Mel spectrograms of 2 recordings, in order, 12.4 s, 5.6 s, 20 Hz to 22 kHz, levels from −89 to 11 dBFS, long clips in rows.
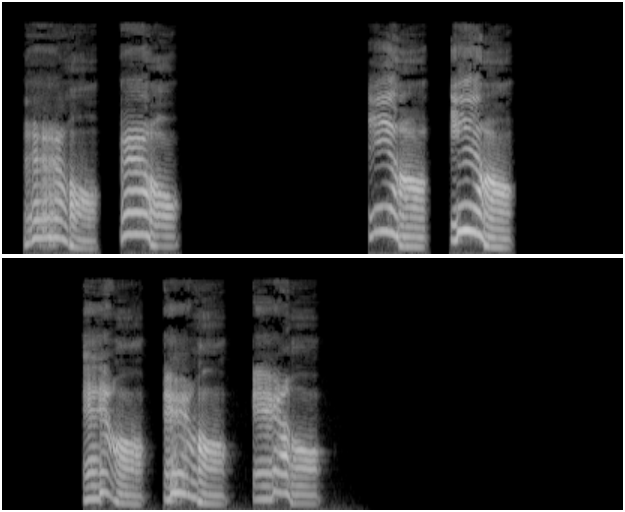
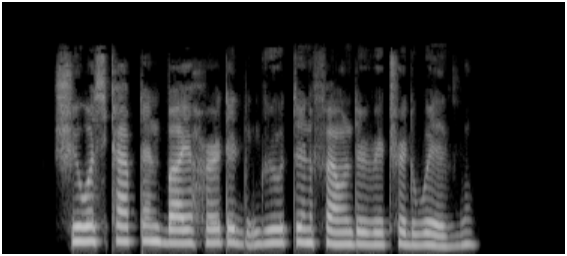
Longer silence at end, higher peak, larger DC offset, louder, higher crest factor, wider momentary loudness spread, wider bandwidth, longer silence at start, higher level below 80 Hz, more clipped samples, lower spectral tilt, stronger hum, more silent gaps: first, 3.05 s vs 0.9 s; first, 0 dBFS vs -4 dBFS; first, 0.2% vs under 0.1%; first, -17 LUFS vs -21 LUFS; about the same, 20 dB vs 18 dB; about the same, 11 LU vs 9 LU; first, 15.5 kHz vs 11 kHz; second, 0.2 s vs 0.55 s; first, -62 dBFS vs -68 dBFS; neither; second, -4 dB/octave vs -5.5 dB/octave; neither; first, 0.98-1.17 s, 1.79-3.65 s, 4.28-4.46 s, 5.13-7.00 s vs none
